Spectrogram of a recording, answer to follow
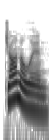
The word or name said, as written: jonalynn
